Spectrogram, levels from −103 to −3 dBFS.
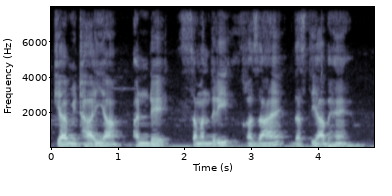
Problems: background sounds at intervals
